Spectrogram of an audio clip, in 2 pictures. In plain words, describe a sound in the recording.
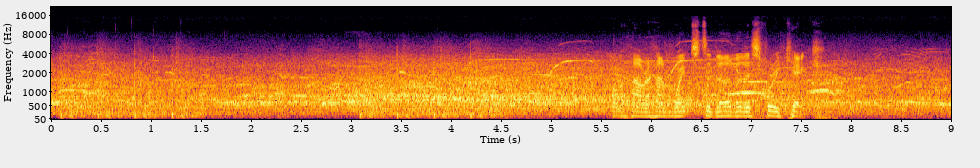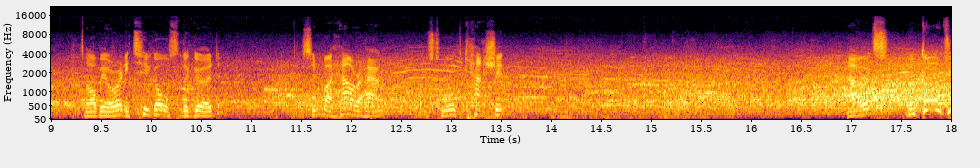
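A large crowd murmurs and chants in a stadium.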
